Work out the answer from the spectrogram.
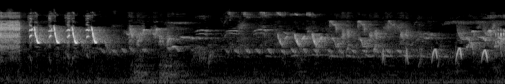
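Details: Nightingale, sought in Indonesia as a tutor for pet songbirds, starts with four loud sharp downward chips, then a thin high whistle and a rambling mix of twittering slurs, ending with short repeated downward notes.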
